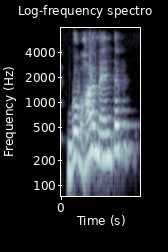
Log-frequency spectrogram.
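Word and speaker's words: government: की इसमें गवर्नमेंट इसमें गवर्मेंट जी ओ वई आर एन एम एन टी एमटीएस में एक बार जो है ना जी स्पेलिंग मिस्टेक वाला भी पूछा हुआ है ेर बच्चा गवर्नमेंट का लिखता है जीओ आर एम एनटी N silent है ठीक है इसमें गवर्नमेंट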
